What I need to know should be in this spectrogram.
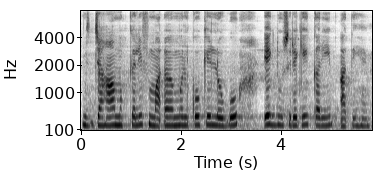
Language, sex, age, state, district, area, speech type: Urdu, female, 18-30, Delhi, North East Delhi, urban, spontaneous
